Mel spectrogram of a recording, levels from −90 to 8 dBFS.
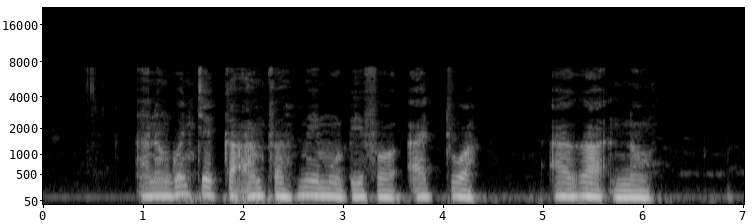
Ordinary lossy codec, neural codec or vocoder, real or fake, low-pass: MP3, 64 kbps; none; real; 7.2 kHz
